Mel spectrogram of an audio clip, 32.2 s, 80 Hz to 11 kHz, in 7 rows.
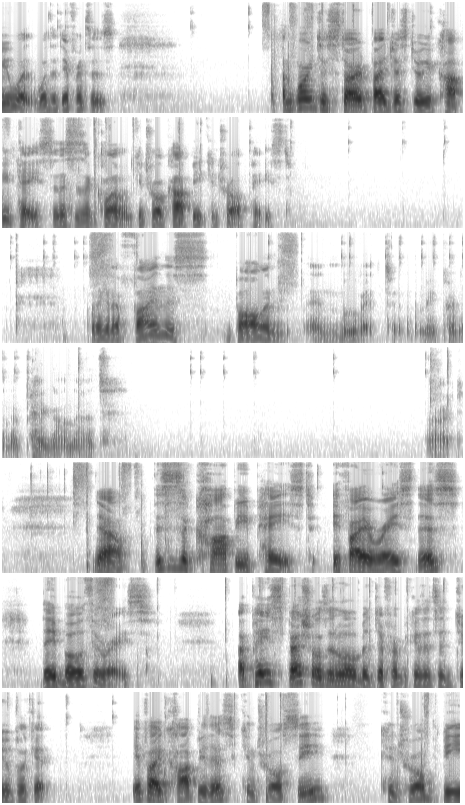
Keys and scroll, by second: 3.2 super+z, 5.6 super+c, 6.4 super+v, 9.1 space, 14.6 super+p, 18.8 2, 19.3 space, 24.7 super+z, 25.3 super+z, 28.0 space, 30.3 super+c, 31.6 super+b.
